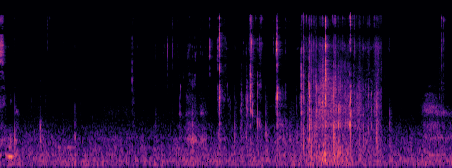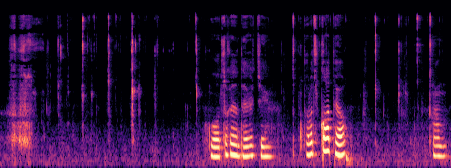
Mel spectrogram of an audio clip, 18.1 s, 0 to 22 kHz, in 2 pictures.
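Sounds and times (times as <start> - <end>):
person chewing crunchy food: 2.7 - 7.8, 8.8 - 13.3, 14.6 - 15.2, 16.2 - 17.8.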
